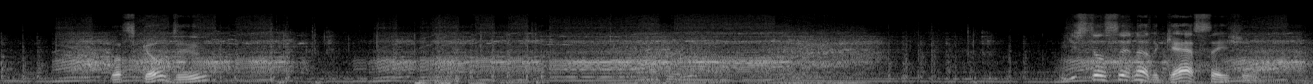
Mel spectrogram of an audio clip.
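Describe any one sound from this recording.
Tyres screech as a car drifts.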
